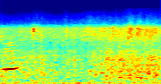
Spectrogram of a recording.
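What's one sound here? A waterfall rushes nearby.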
